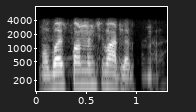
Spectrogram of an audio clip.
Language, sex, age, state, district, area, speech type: Telugu, male, 18-30, Telangana, Ranga Reddy, urban, conversation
